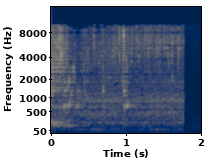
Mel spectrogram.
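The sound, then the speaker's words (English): A toilet flushes with just water, a steady rush of gurgling water that lasts under two seconds, then cuts off abruptly into near silence. “Let me hear the second one with just water.”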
